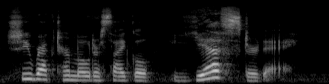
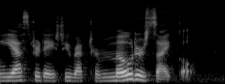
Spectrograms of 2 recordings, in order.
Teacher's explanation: I want to focus at the end of the sentence, the new information, yesterday. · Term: end focus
